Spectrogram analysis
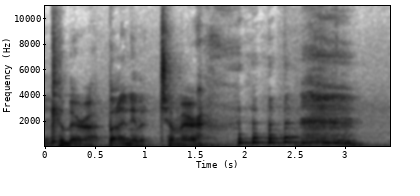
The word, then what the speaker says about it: chimera: little baby arms oh I call it Sumaira because I'm friend named Tamara and he just goes by these it's the same spelling but I'm pretty sure it's pronounced as you're typing it chimera actually I don't even think about that yeah definitely chimera but I need a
